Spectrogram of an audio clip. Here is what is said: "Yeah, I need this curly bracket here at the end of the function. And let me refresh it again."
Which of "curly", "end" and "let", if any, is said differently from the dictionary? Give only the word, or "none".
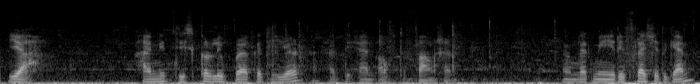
none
